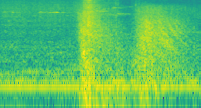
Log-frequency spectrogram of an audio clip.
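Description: A game sound effect whooshes.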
